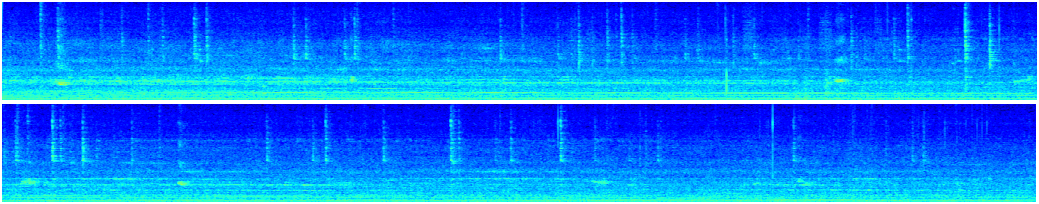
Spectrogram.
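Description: Comeng electric multiple unit heard from inside the carriage while running: a steady rumble and hum with a motor whine that falls slowly in pitch as the train loses speed, and occasional faint clicks.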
